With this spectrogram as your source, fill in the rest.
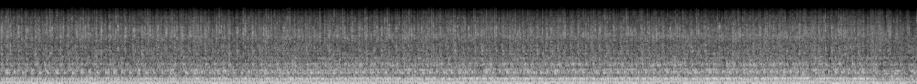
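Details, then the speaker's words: Seized Cadillac V8 freshly revived in an airboat, running before warm-up: loud, rough, loping idle with occasional dropped pulses, sounding like one or two cylinders misfiring; suspected to clear up, maybe with new plugs. "it sounds like one or two missing cylinders but maybe they're coming back to life and uh just a few misfires maybe the plugs will take care of that"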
